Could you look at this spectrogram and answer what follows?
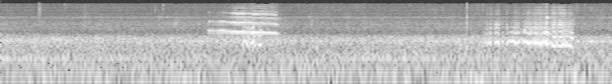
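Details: Rainbow lorikeets at Little Manly, Sydney, Australia, chattering to each other while eating grapes: two short, harsh, squawking notes about two seconds apart over a quiet, hissy background.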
